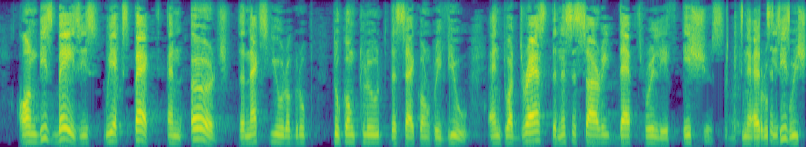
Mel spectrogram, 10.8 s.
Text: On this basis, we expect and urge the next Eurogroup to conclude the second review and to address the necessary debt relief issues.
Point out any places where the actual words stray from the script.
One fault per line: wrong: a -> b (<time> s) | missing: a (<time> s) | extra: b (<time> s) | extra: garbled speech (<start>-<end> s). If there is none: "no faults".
extra: garbled speech (9.7-10.8 s)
